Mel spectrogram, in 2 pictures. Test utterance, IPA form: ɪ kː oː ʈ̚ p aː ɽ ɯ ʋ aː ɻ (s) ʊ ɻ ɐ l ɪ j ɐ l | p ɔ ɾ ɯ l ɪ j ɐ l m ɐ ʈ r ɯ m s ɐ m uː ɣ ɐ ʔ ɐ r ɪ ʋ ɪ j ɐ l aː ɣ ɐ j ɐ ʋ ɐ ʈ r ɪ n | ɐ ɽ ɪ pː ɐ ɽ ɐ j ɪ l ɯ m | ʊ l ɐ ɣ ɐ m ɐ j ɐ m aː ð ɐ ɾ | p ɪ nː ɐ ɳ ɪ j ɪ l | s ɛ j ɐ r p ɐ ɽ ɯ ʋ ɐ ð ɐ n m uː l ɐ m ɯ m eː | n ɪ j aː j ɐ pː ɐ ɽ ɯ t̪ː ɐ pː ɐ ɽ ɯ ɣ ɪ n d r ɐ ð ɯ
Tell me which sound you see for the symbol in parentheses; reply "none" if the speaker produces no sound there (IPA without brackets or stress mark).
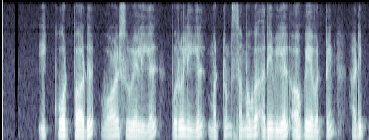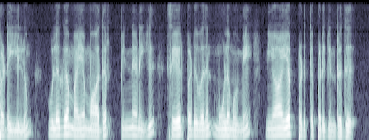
s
